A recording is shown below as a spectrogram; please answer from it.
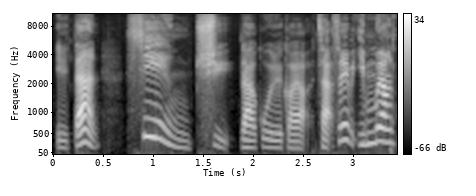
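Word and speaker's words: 兴趣: 차근차근 설명 드릴께요 여기 뒤에 있네요 발음의 일단 씨인 취 라고 읽어야 자세히 임명 잘 보세요 씨잉 취침 cm 취 취 발음할 때 임명 동그랗게 하셔야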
